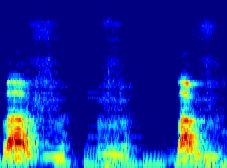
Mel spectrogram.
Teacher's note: Por exemplo, o verbo amar, to love, v, não é love, não tem esse som de I no final. Você acaba o love com som de V. Olha como é que o V vibra na boca, vai vibrar aqui também.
